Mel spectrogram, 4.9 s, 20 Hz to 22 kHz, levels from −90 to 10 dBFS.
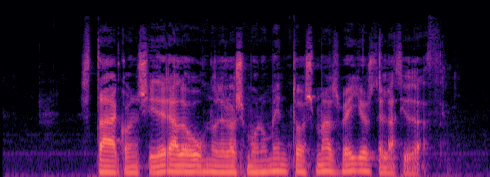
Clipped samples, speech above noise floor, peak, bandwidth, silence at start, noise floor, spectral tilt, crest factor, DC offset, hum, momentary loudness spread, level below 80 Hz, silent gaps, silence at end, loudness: under 0.1%; 36 dB; -4 dBFS; 12.5 kHz; 0.85 s; -57 dBFS; -5 dB/octave; 18 dB; under 0.1%; none; 10 LU; -46 dBFS; none; 0.6 s; -21 LUFS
